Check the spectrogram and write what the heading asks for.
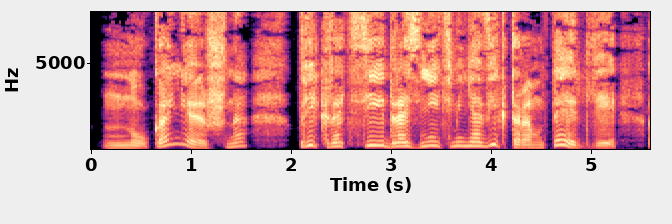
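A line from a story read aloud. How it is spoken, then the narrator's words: Mock-angry, pleased exclamation. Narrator (Russian): воскликнула Катарин, пытаясь казаться рассерженной, но в ее тоне сквозило неприкрытое довольство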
